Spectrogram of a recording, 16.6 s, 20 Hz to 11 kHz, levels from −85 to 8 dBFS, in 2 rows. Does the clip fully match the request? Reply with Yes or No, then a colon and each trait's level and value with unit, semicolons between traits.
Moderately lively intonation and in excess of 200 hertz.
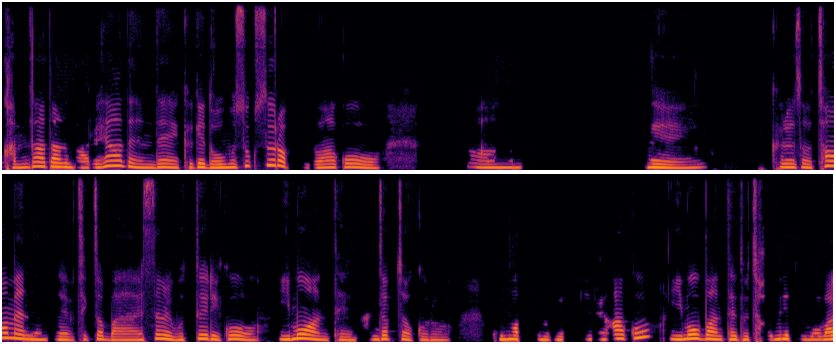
Yes: average, 3.3 semitones; high, 225 Hz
